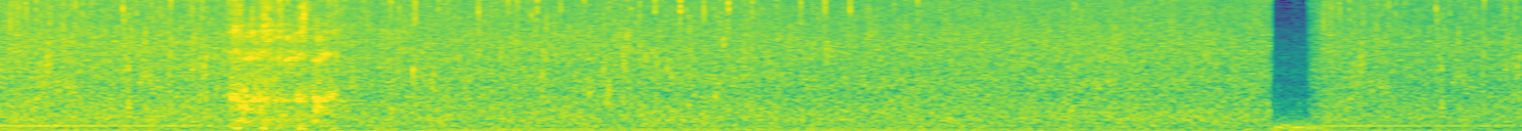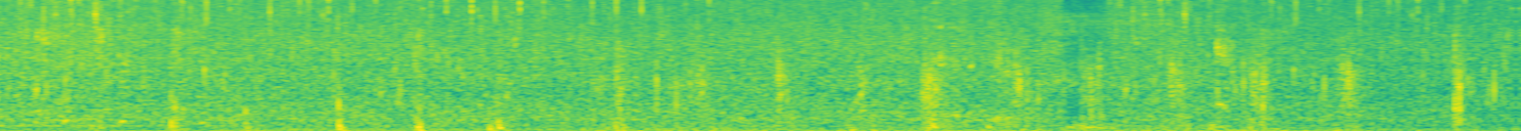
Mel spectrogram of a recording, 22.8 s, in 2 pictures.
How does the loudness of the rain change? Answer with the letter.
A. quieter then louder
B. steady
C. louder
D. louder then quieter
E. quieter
E.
